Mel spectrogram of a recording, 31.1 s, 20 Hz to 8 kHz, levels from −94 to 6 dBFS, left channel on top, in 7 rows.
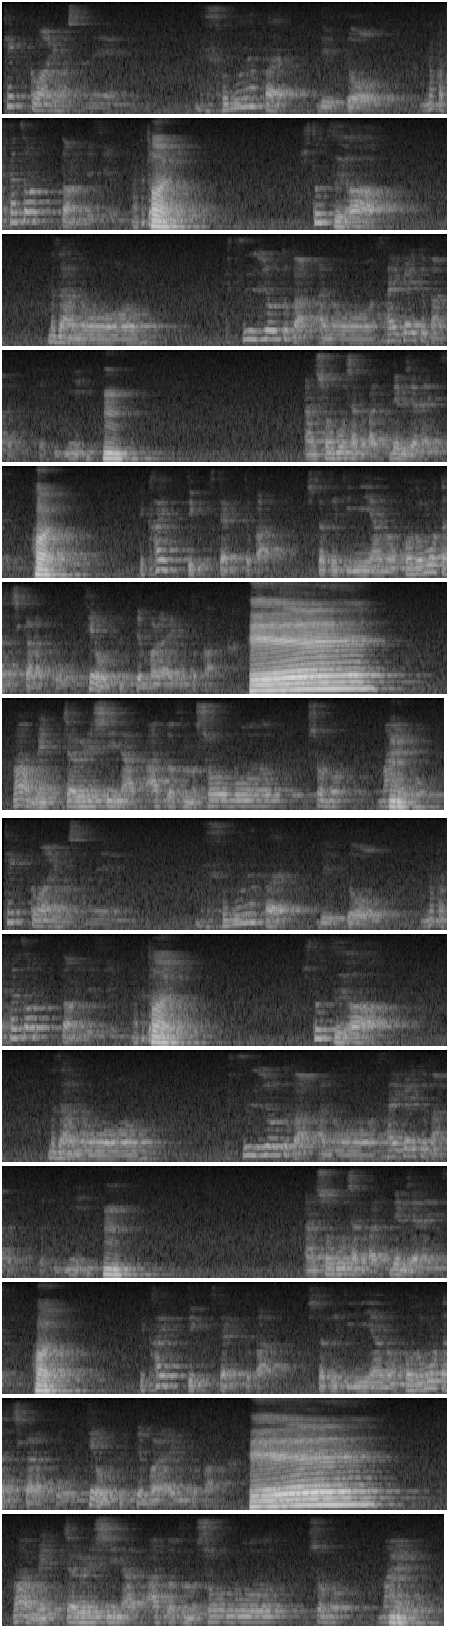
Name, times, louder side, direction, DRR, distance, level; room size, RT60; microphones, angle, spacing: voice 1, 0.0-1.2 1.9-2.8 3.1-3.8 4.2-6.3 7.4-8.3 9.4-10.4 11.3-14.2 16.4-17.8 19.2-20.5 20.8-24.4 26.8-29.4 29.8-30.1 30.4-30.9, left 1 dB, 45° left, 1 dB, 1.2 m, -37 dB
voice 2, 24.7-26.0 30.6-30.8, left 2 dB, 70° left, 8 dB, 0.7 m, -18 dB
12.5 x 10.5 x 7.7 m, 1.1 s
head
